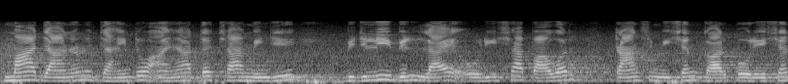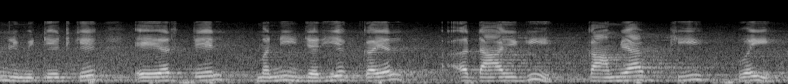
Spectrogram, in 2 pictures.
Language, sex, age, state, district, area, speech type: Sindhi, female, 60+, Rajasthan, Ajmer, urban, read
